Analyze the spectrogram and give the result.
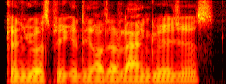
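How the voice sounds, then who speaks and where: In his twenties and a native Farsi speaker from Iran, this careful, mellow language teacher reads scripted practice answers. He keeps things slow and evenly paced, pausing between answers, his mid-range, smooth voice completely flat, with no room sound.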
